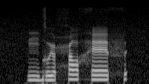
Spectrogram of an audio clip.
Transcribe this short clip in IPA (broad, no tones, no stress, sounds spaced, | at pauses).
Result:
ŋ ɡ ʊ y̯ ħ ɔ h ɛ f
